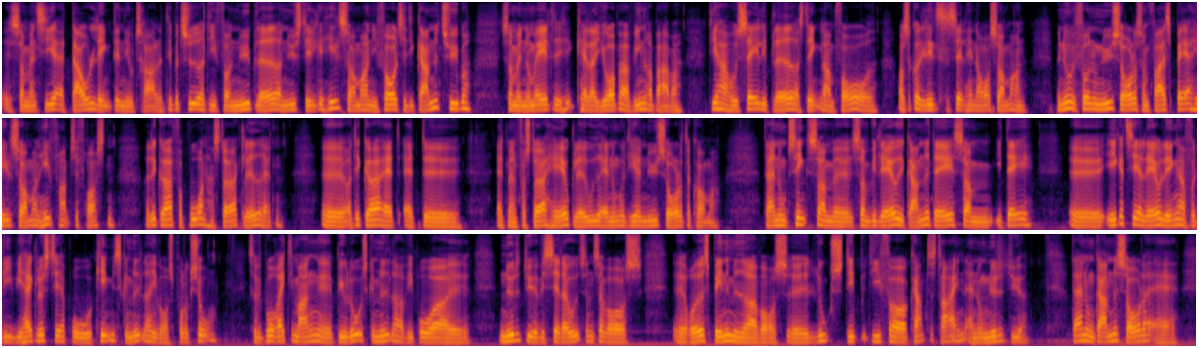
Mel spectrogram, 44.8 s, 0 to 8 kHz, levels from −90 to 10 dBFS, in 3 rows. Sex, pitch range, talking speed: male, 120-145 Hz, 230 wpm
